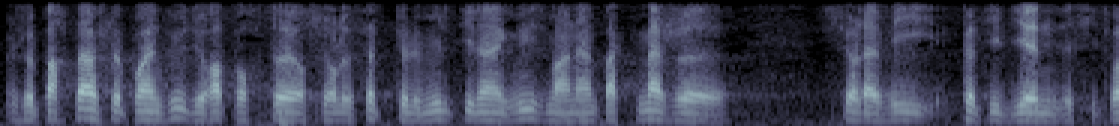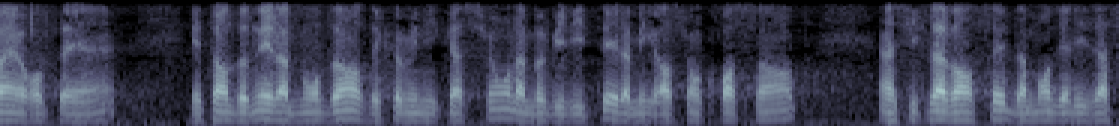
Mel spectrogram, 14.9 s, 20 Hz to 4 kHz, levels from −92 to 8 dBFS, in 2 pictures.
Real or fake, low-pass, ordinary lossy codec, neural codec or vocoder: fake; 3.6 kHz; none; vocoder, 44.1 kHz, 128 mel bands every 512 samples, BigVGAN v2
